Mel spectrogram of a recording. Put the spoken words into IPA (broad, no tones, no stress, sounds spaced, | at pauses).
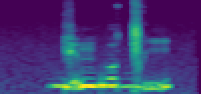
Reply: ɡ ḛ m b o ɡ͡ǀ ḭ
